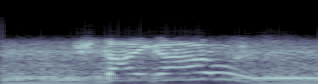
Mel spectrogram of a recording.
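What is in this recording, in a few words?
German bailout mood low, speech; War Thunder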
